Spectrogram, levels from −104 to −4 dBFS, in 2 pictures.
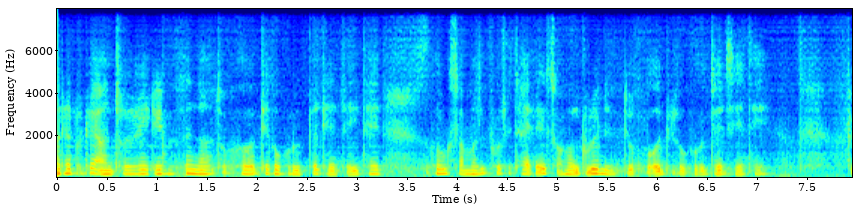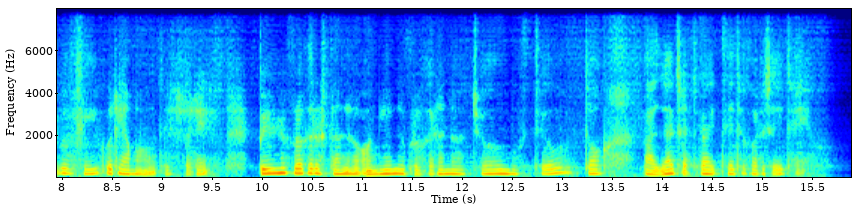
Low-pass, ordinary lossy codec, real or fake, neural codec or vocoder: none; none; fake; codec, 16 kHz, about 1 kbps, DyCAST, with the encoder's durations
